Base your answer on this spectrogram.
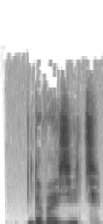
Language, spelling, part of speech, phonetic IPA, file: Russian, довозить, verb, [dəvɐˈzʲitʲ], Ru-довозить.ogg
- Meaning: 1. to take (to), to carry (as far as, to), to bring (to, as far as) 2. to finish conveying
